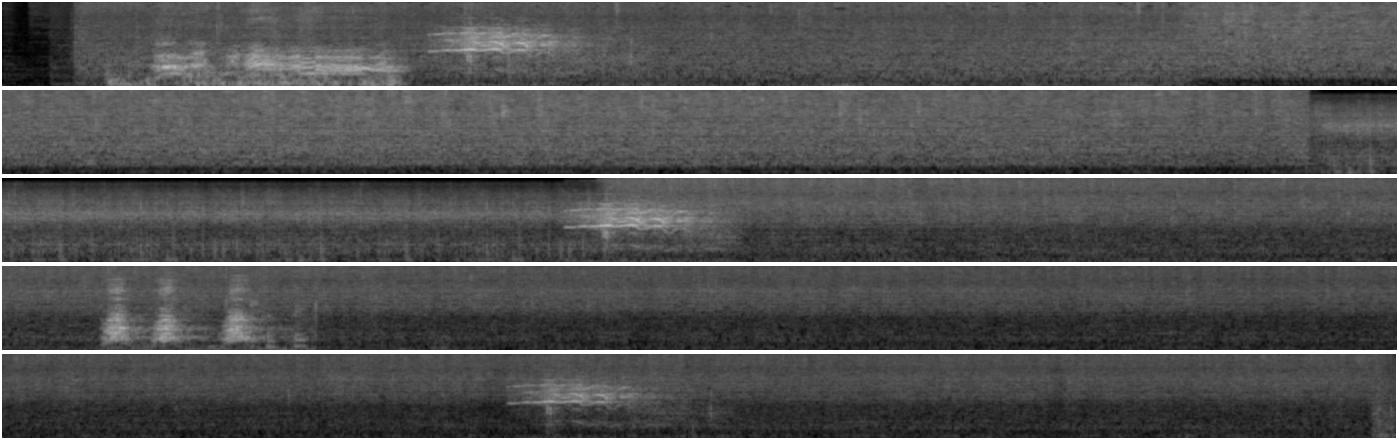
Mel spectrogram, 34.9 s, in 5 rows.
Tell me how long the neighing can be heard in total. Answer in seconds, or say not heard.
3 s.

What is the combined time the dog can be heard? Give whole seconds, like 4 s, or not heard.
3 s.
